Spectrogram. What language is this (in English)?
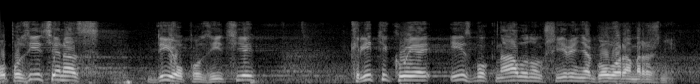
Serbian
